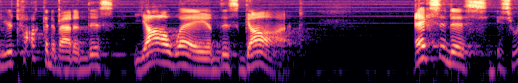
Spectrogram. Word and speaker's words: Yahweh: That is specifically the proper name of God, Yahweh, as we generally pronounce it, YHWH.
